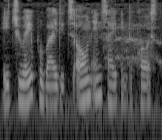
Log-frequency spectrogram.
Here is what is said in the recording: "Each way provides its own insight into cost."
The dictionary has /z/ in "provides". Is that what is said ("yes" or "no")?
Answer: no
